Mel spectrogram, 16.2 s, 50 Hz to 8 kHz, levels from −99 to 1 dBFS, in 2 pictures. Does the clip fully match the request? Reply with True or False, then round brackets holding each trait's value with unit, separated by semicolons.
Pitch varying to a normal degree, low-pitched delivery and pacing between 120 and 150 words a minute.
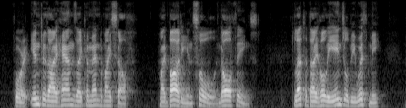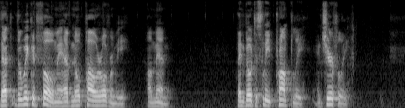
True (3.8 semitones; 130 Hz; 145 wpm)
